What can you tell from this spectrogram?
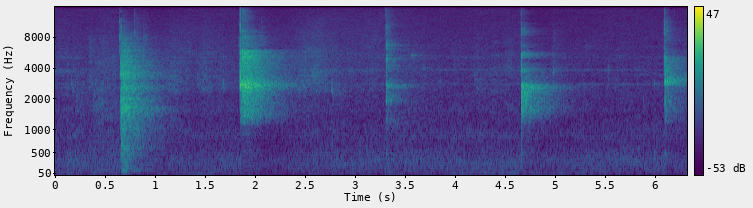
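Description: Five sharp clicking knocks, about a second and a quarter apart, each ringing out briefly.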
